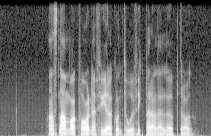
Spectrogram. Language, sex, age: Swedish, male, 23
